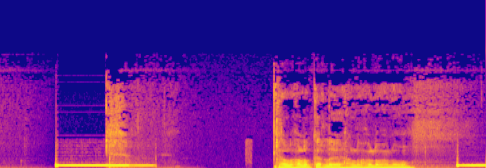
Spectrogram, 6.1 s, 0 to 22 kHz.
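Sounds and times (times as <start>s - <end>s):
telephone tone on an outgoing call: 0.7s - 2.0s, 5.7s - 6.0s
speech: 3.5s - 5.4s.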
